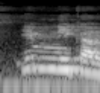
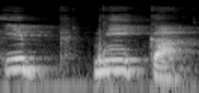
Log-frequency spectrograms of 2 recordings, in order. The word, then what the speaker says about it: 입니까: ইমনিকা, ইমনিকা, দেখুন এখানে ইপনিকা, ইপনিকা এটা কিন্তু উচ্চারণ হবে না। পাশ্চিম বিউপির পরে নিউন আসলে, অর্থাৎ বিউপ পাশ্চিমের পরে নিউন আসলে এখানে আপনার এই বিউপটা মিউমের মতো উচ্চারণ হবে, ওই বিউপটা মিউম উচ্চারণ হবে।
